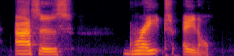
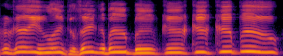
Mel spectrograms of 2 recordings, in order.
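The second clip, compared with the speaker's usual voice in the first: mocking singer voice; 7 semitones higher, slower than usual.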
